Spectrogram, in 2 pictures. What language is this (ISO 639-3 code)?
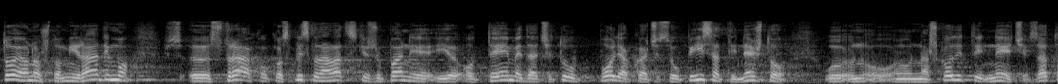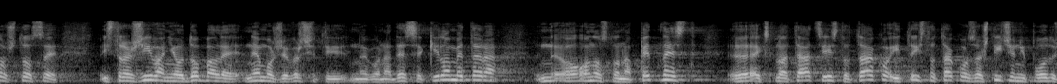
hrv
